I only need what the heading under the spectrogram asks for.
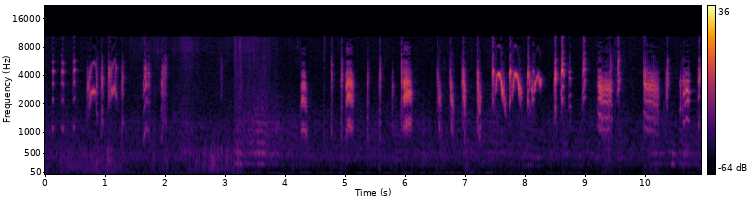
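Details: Isabelline shrike in Iran gives a fast, scratchy run of harsh clicks, chatters and squeaky notes, mostly high-pitched, with brief pauses between bursts.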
